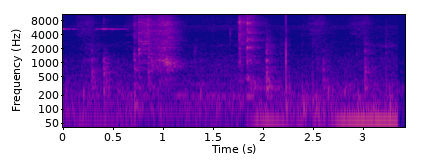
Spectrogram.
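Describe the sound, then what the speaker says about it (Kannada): Roasted semolina being mixed with dry coconut powder for rava ladoo, giving quiet, intermittent clinks and scraping rubs of a utensil against a container, with short bursts separated by brief pauses. "ಈ ಕಡೆ ಹುರಿದಿಟ್ಕೊಂಡಿರೋ ರವೆಗೆ ಈ ಕೊಬ್ಬರಿನ ಮಿಕ್ಸ್ ಮಾಡ್ಕೊಳ್ಳೋಣ"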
